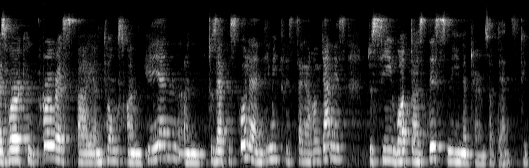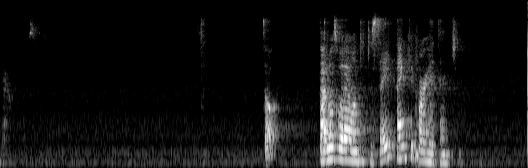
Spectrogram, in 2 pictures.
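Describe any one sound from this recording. A woman speaks calmly through a microphone on an online call.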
